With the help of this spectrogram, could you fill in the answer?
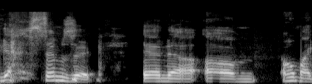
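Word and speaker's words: Szymczyk: Walsh stuff was Bill shimzick am I saying his name right yeah simsink or simzik I always say it wrong man with no vowels in his name yeah simsic and uh um oh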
